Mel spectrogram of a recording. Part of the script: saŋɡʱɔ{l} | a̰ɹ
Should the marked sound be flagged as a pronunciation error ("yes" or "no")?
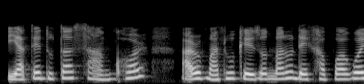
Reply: yes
